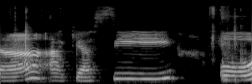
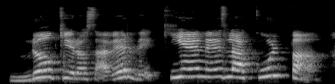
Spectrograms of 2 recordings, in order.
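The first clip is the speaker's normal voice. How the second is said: cross teacher; 5 semitones higher, 8 dB louder than usual. Acted. Teacher scolding class.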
